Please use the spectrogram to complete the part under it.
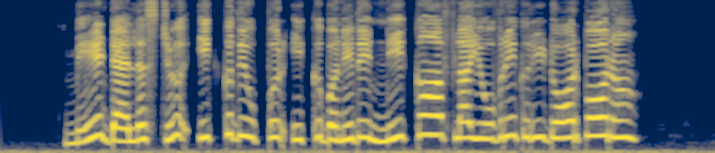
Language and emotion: Dogri, surprised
